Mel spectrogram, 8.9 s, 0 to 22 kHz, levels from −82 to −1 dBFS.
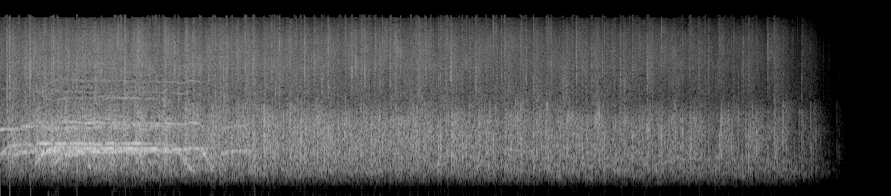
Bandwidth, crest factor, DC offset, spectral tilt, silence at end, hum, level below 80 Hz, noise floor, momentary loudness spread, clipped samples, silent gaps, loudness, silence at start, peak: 17 kHz; 20 dB; under 0.1%; 3.5 dB/octave; 0.75 s; none; -82 dBFS; -50 dBFS; 14 LU; under 0.1%; none; -21 LUFS; 0 s; -4 dBFS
